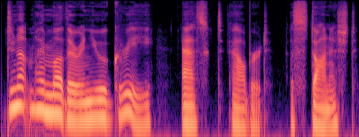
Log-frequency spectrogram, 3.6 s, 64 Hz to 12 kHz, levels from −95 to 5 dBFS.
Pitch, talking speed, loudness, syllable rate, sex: 130 Hz, 165 wpm, -18 LUFS, 5.7 syllables/s, male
